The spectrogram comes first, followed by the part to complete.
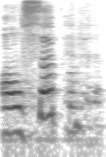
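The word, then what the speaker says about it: Alsup: also My name is Alup. My name is Alup. That is spelled A L S U P.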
